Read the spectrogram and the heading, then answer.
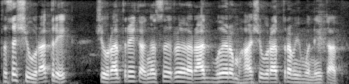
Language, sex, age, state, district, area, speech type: Goan Konkani, male, 60+, Goa, Salcete, rural, spontaneous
